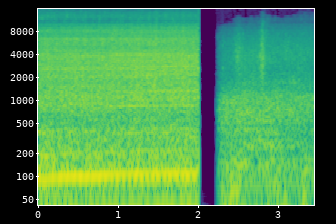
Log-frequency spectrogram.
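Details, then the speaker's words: 1974 Plymouth Satellite Sebring Plus V8 off the road about 20 years, idling after revival, oil pressure gauge still not working: steady, even low rumble, smooth beat, no knocks or misses; normal idle. "oil pressure gauge still isn't working I'm not worried about it though sounds really good"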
